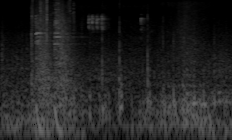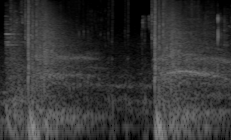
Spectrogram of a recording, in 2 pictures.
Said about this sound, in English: Two shots to take him down?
